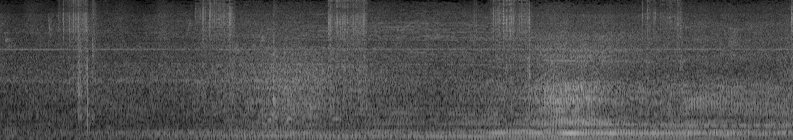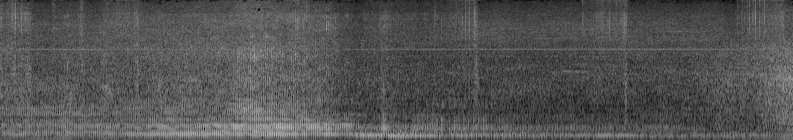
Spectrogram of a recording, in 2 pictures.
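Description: An electric welder buzzes and crackles steadily.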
